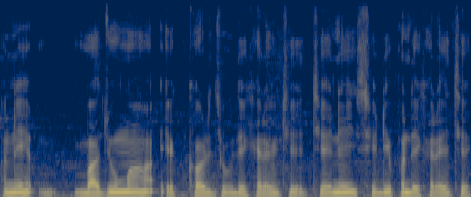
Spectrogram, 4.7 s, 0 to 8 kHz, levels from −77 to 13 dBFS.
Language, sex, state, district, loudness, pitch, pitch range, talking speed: Gujarati, male, Gujarat, Gandhinagar, -18 LUFS, 120 Hz, 110-130 Hz, 180 wpm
